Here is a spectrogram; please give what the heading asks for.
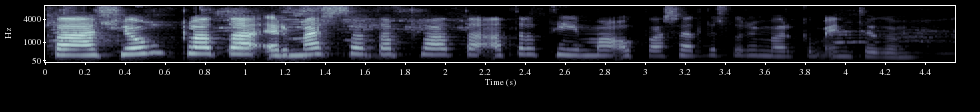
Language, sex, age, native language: Icelandic, female, 20-29, Icelandic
